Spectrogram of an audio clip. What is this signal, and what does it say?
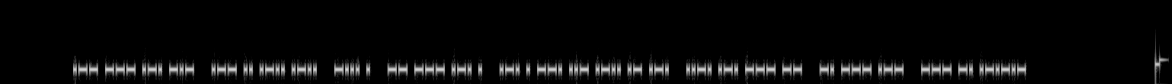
Morse code, heard as a keyed tone, about 41 wpm, 700 Hz. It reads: WORK WILL BE MORE REGULAR FROM NOW ON.
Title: Sentences from Top 1000 Words - Review Part 6 - 45wpm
